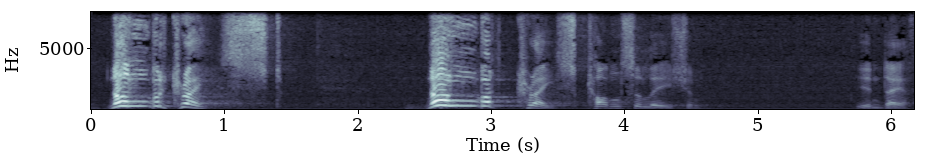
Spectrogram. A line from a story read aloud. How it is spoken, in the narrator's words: Just before he died, he cried out in his dying voice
